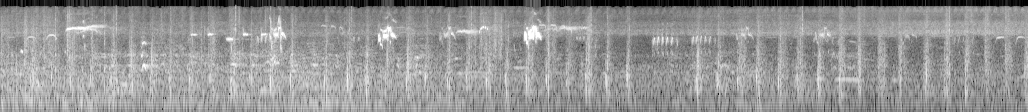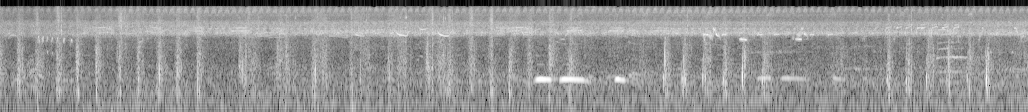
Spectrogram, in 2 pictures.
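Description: Quick running footsteps patter on the ground.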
